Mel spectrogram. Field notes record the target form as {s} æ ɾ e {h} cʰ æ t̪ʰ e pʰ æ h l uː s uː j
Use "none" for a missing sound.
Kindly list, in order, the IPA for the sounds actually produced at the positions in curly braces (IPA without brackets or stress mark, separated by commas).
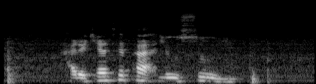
h, none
